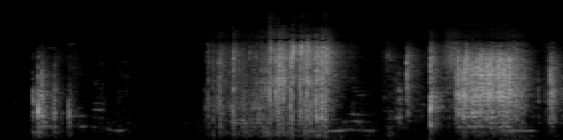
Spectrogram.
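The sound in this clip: Shuffling of a new deck of playing cards: a few dense, crackling bursts of riffling and slapping cards, the longer ones lasting over a second, separated by short pauses.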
